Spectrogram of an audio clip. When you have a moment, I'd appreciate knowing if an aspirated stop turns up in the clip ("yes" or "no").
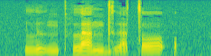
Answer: yes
